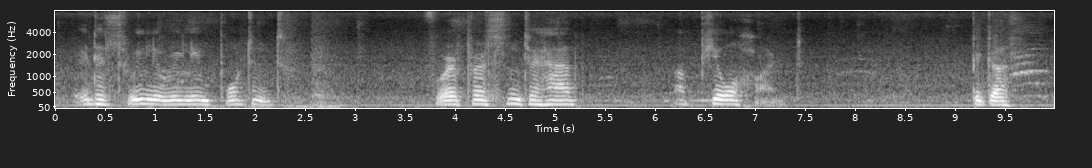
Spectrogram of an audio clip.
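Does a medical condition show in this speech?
Yes: cerebral palsy.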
